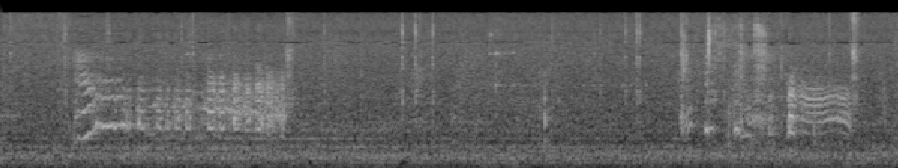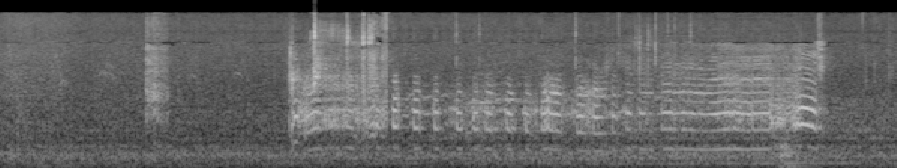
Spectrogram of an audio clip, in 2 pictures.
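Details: Kitten eating watermelon, meowing repeatedly: short wavering cries near the start and middle, then a longer run of harmonic-rich mews late on, over constant low-frequency background noise.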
